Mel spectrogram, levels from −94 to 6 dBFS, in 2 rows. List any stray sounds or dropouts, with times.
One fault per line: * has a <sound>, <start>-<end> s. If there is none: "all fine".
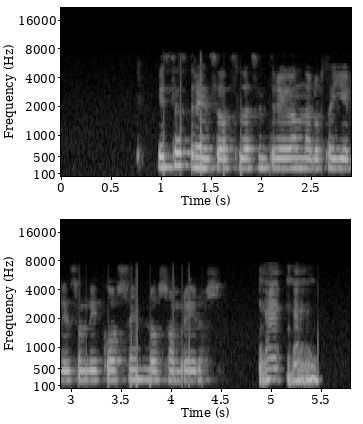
* has a throat clearing, 4.9-5.5 s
